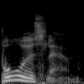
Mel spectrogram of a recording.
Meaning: Bohuslän or Bahusia, one of Sweden's landskap (“provinces”) along the west coast, north of Göteborg
- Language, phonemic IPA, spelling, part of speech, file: Swedish, /ˈbuːhɵsˌlɛːn/, Bohuslän, proper noun, Sv-Bohuslän.ogg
